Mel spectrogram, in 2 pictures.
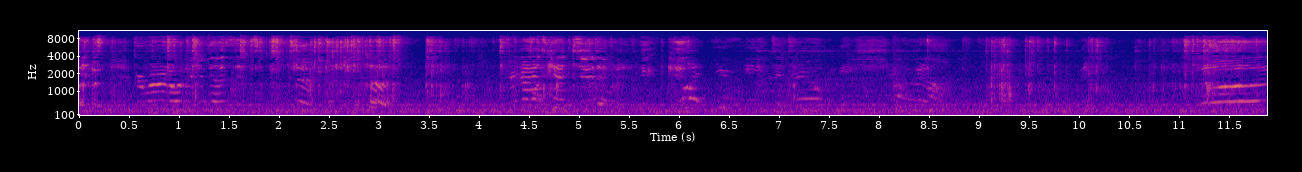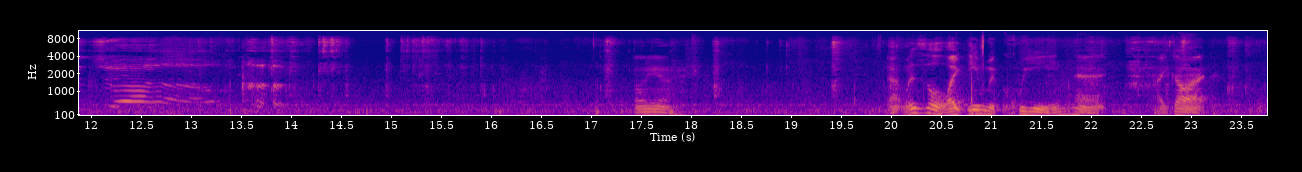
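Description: Plastic toy cars clatter and click as hands move them, heard through a small tablet speaker.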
